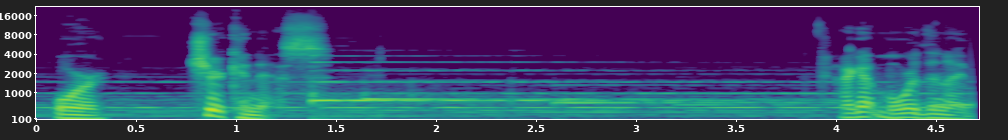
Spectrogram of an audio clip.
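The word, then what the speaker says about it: Kirkenes: talk about the name it looks like it's pronounced kirens at least it was for me but it's not not by a long shot it's actually pronounced churin or cheness I got more than I bargain for on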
